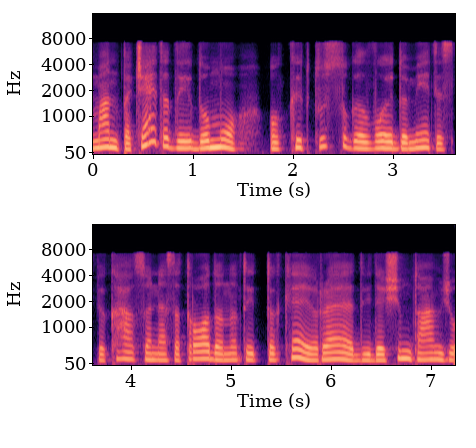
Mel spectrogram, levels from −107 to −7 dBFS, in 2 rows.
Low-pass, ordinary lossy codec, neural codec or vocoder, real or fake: 7.2 kHz; MP3, 64 kbps; codec, 16 kHz, about 1 kbps, DyCAST, with the encoder's durations; fake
